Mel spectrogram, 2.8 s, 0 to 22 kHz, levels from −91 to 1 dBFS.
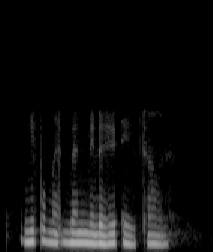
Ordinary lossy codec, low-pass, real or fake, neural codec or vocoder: none; 3.6 kHz; fake; codec, 16 kHz, 0.5 kbps, FunCodec, trained on Chinese and English, 25 frames a second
